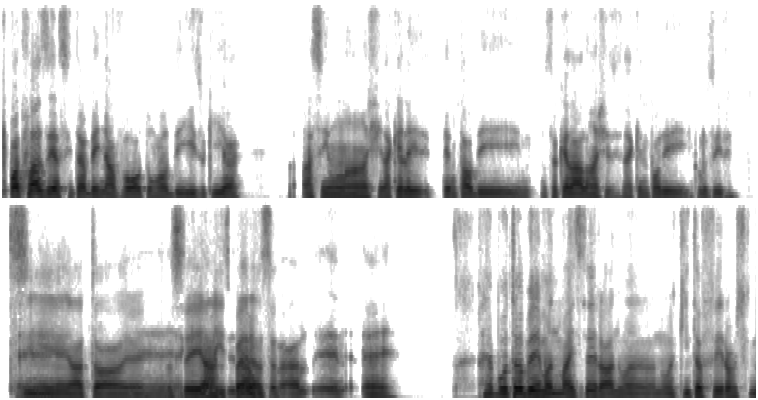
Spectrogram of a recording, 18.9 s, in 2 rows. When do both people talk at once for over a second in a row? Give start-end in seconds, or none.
11.0-12.9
